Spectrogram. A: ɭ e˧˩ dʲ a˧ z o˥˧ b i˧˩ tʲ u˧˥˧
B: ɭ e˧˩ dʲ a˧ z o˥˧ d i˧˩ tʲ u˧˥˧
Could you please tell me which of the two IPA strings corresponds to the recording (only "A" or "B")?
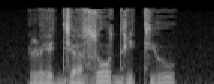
B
